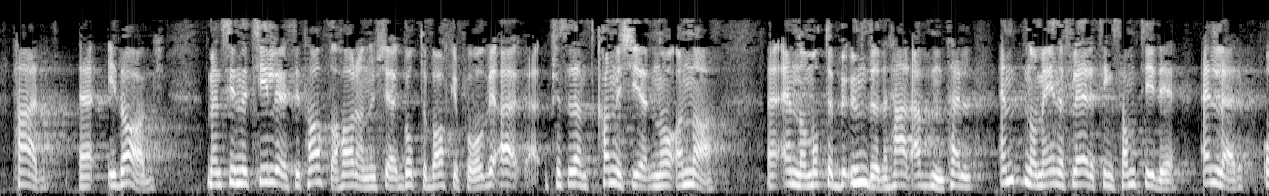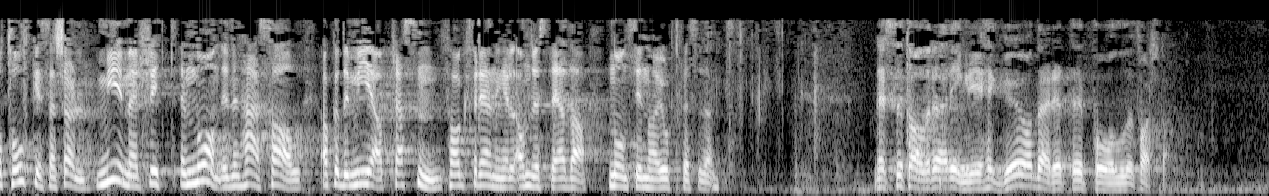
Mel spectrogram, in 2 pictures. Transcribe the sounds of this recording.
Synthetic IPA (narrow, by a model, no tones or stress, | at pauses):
hæːɾɪd̪ɑːɡ | mɛnsiːnət̪ʰiːlɪəɾəsɪt̪ʰɑːt̪əɦɑɾhɑnjʊɪçːəɡɔt̪ʰːɪlbɑːkəpʰɔɔʋpʰɾɛsɪd̪ɛnt̪kʰɑnɪçːənoːʔɑnːɑ̰ | ʔɛnːɔmɔt̪ːəbəʔʉnd̪ɾəd̪ɛnɦæːɾʔæʋnn̩t̪ʰɪlʔɛnt̪n̩ɔmeɪnəfleːɾət̪ʰɪŋːsɑmt̪ʰiːd̪ɪ | ʔɛlːəɾʔɔt̪ʰɔlkəsæɪʂølmyːəmeːɾfɾɪt̪ːɛnnoːənɪd̪ɛnɦæːsɑːlʔɑkɑd̪ɛmiːɑpʰɾæsn̩fɑːɡfɔɾeːnɪŋɛlːəɾʔɑnd̪ɾəst̪eːd̪ɑnuːənsɪnːəhɑɾjʊʈːpʰɾɛsɪd̪ɛnt̪ | nʔɛst̪ət̪ʰɑːləɾəæɾɪŋɾɪɦɛɡøːɔd̪æɾɛt̪əɾpʰoːlfɑ̰ːʂt̪ɑ̰ː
